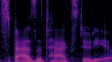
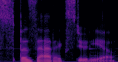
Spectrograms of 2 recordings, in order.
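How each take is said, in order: First: The name is said as 'spaz attack'. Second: The name is said as 'spazatic'. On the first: The speaker calls it wrong. "It's not Spaz Attack Studio" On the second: The speaker calls it right. "It is, in fact, Spazatic Studio"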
